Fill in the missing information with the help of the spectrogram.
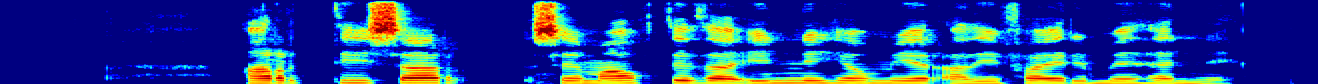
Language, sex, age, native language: Icelandic, female, 50-59, Icelandic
